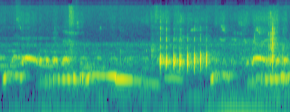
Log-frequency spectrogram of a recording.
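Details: Zebra dove giving its full ngerot song, meant to stir breeding mood: faint low coos, then a quick run of bright staccato notes, with softer cooing resuming afterwards.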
